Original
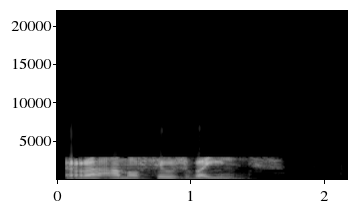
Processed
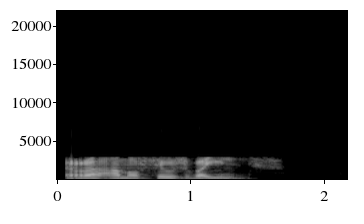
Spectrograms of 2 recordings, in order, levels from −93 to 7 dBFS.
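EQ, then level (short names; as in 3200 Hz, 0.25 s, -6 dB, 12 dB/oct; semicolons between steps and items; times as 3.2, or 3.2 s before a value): tilt shelf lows +5 dB; low shelf 500 Hz +7 dB; -5.5 dB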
